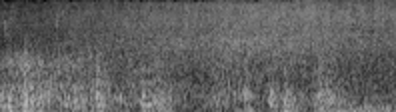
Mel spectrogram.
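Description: Thunder rolls on in a low, heavy rumble with rain in the evening, a steady broad roar that swells slightly in places, with no voices.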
